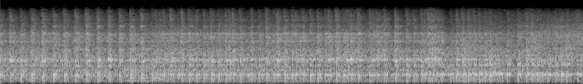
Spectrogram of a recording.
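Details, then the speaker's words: Sno Jet two-stroke snowmobile, key-started, running off its own tank after new fuel line and filter: fast buzzy note holding steady even beat with no sputter or dropouts; throttle works, runs cleanly. "Throttle works good. Yeah, it's a runner."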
